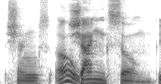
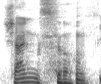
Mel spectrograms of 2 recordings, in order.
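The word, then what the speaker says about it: Shang Tsung: Chang-Chung and Nightwolf are out now. So if Mortal Kombat fans have no idea what I'm talking about, it's probably because I pronounced it wrongly. – Shang-Chung. – Shang-Tsung. You're having a go.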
